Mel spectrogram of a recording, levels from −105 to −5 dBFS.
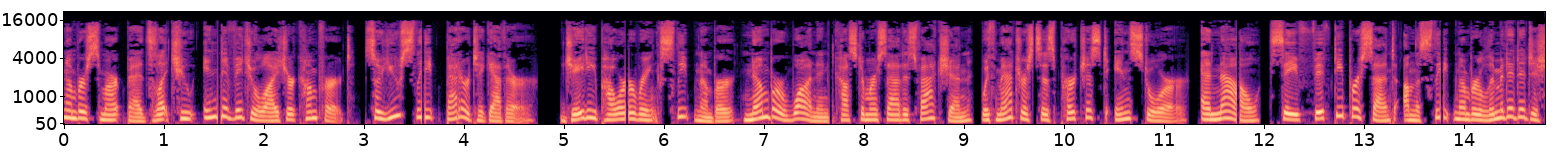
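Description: Gaps at joins of encoded pieces cut the speech every 2.0 s: at 1.54 s after "let you", 3.58 s before "better together", 5.62 s, 7.66 s before "customer satisfaction with", 9.69 s, 11.73 s and 13.77 s. Each is a silence of about 38 ms with smeared edges. The untrimmed encoder start delay and last-frame padding from each piece remain at every join.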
